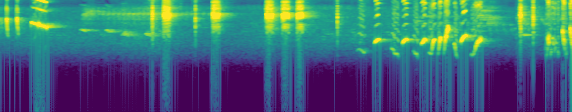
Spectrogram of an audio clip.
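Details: White-rumped shama provoking song for stirring other shamas: a sharp falling whistle, thin drawn-out tones, scattered high clicks, then a lively run of short curling whistles.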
